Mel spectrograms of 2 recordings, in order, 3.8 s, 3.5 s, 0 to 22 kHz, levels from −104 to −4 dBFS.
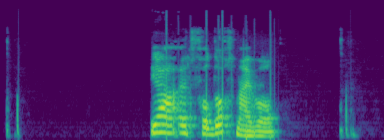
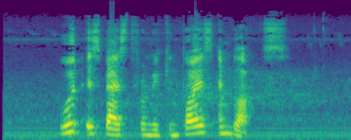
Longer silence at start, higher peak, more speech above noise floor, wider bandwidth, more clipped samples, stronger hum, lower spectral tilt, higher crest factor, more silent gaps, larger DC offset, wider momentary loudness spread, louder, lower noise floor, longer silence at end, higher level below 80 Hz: first, 1.5 s vs 0.6 s; second, -4 dBFS vs 0 dBFS; first, over 72 dB vs 27 dB; first, 15.5 kHz vs 14 kHz; neither; neither; first, -7 dB/octave vs -4 dB/octave; about the same, 18 dB vs 16 dB; neither; neither; second, 7 LU vs 14 LU; second, -19 LUFS vs -14 LUFS; first, under -90 dBFS vs -42 dBFS; first, 1.1 s vs 0.7 s; about the same, -52 dBFS vs -52 dBFS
